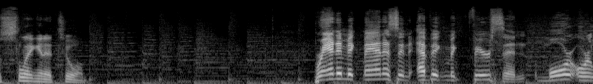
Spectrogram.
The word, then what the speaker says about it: McManus: Brandon McManus and Evan McPherson, more or less than 3.5 combined made field goals.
